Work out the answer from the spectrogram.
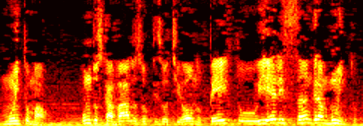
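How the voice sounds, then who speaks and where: A man's voice: sits high, a little slow, a bit bright, soft background music. A man playing a grave church messenger with bad news in a formal audio drama. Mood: grave, urgent.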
